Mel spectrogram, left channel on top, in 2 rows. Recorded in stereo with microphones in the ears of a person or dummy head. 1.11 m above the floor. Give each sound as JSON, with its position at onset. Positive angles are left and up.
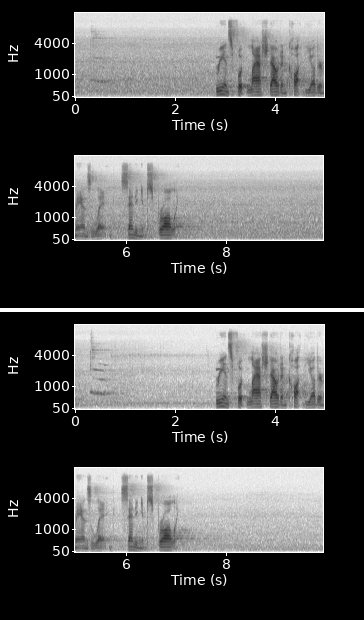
{"t": 0.3, "sound": "a cat meowing", "side_deg": -30, "distance_m": 1.8}
{"t": 2.8, "sound": "a man speaking", "side_deg": -5, "distance_m": 0.5}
